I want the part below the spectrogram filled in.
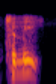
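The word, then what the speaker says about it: to me (τιμή): In the Greek, it's spelled T-I-M-E, it's spelled time. It's not pronounced that, but it's spelled T-I-M-E. It's called to me.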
